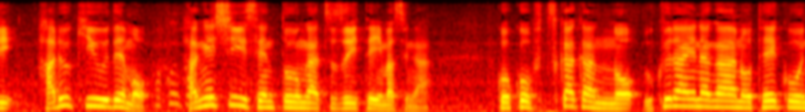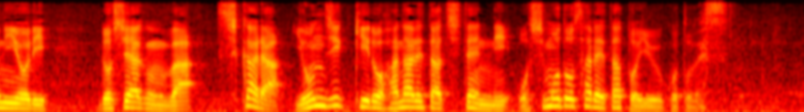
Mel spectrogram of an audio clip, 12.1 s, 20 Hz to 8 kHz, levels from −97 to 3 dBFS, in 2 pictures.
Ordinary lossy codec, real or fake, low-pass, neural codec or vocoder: none; real; 7.2 kHz; none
